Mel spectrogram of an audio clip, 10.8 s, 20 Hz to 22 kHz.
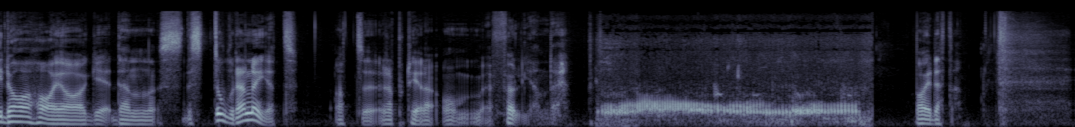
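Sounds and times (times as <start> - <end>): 
speech: 0.0 - 7.3, 9.2 - 9.7
mating toad croaking in a pond in Funningen: 6.0 - 8.8.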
